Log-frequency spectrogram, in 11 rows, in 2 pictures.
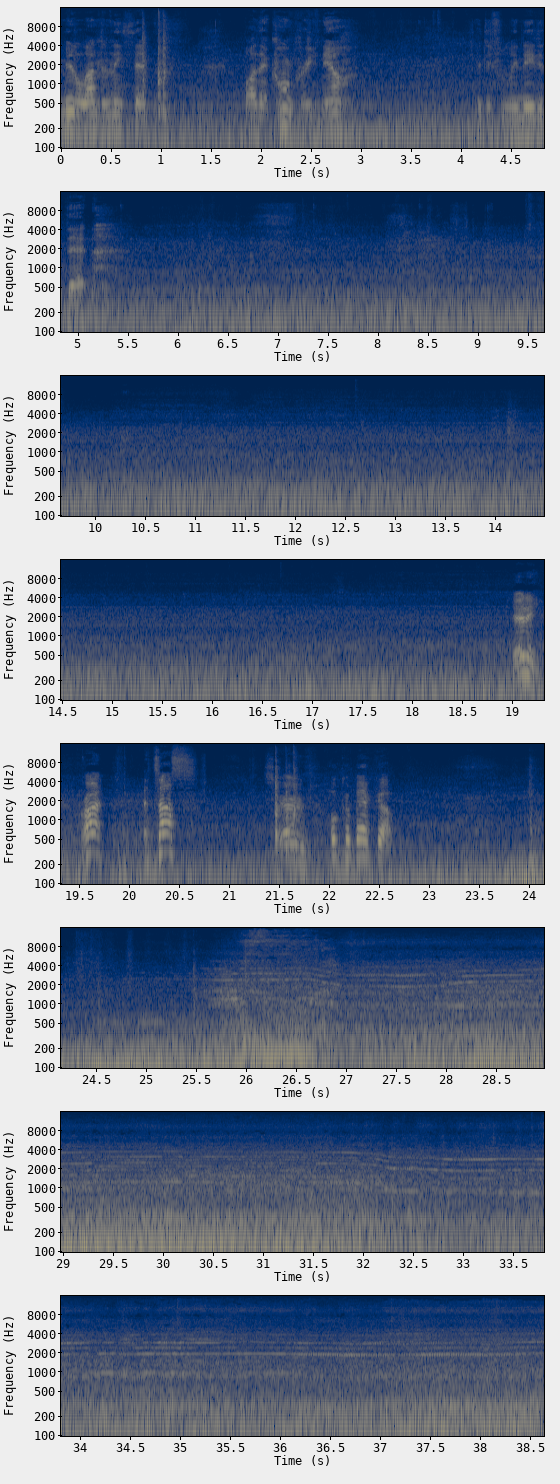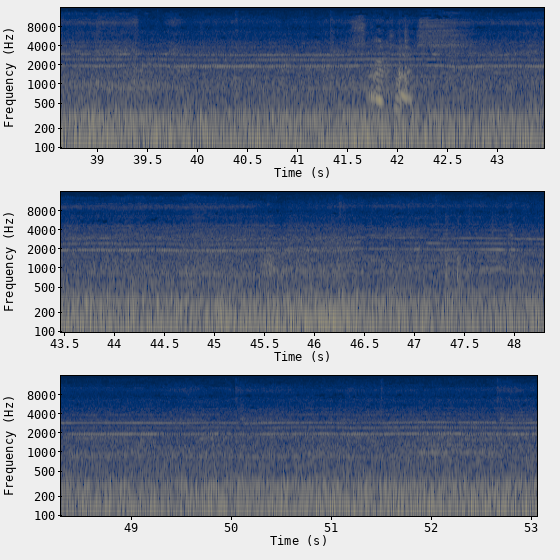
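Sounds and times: high whine: 0.0 - 53.0
tractor diesel engine droning: 0.0 - 53.0.

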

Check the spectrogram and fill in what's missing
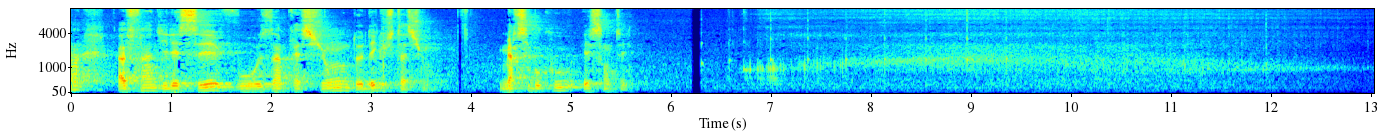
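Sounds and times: champagne fizzing: 6.7 - 13.0.

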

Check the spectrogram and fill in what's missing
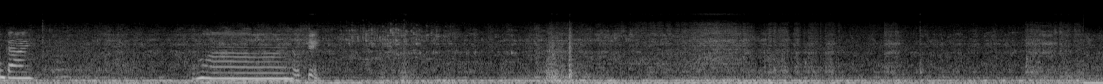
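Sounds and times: low engine drone: 0.0 - 11.0
road noise: 0.0 - 11.0.

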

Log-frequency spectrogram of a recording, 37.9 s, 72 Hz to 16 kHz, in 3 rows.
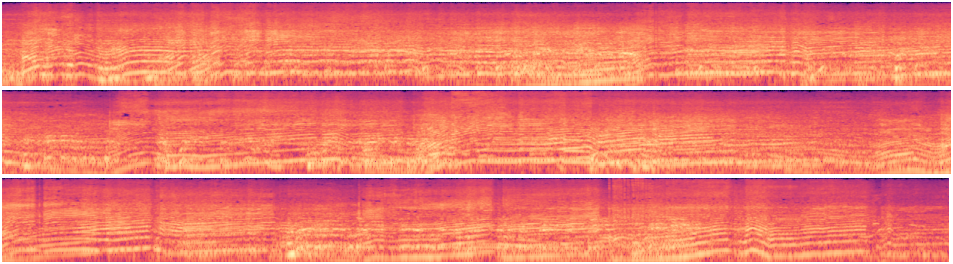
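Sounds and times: motorcycles revving past: 0.0 - 37.9.

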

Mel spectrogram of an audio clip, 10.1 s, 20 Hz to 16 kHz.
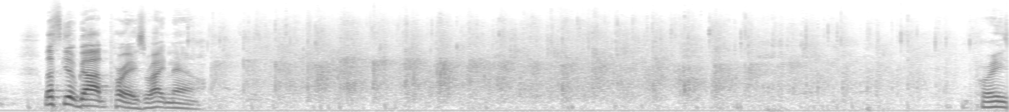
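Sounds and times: crowd applauding: 2.0 - 10.0.

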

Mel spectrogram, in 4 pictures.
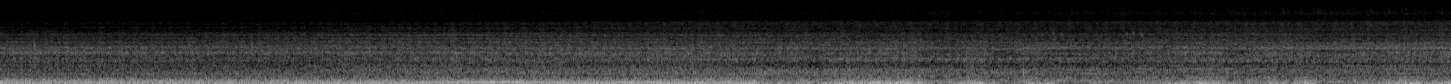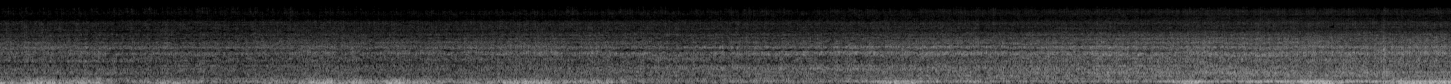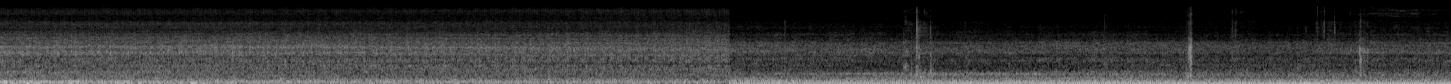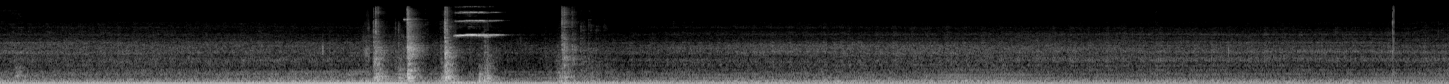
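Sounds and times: diesel engine idling: 0.0 - 58.0
tailgate latch clicks and squeak: 47.2 - 49.5.

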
